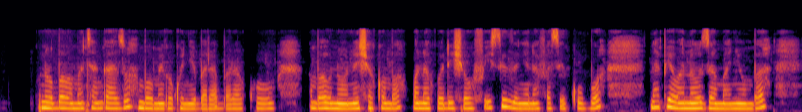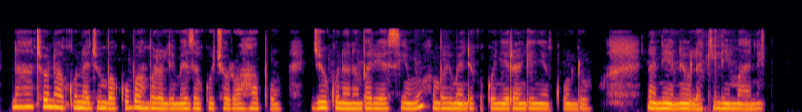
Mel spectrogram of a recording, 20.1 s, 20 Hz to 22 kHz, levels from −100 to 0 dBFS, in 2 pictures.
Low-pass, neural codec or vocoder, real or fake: 7.2 kHz; none; real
